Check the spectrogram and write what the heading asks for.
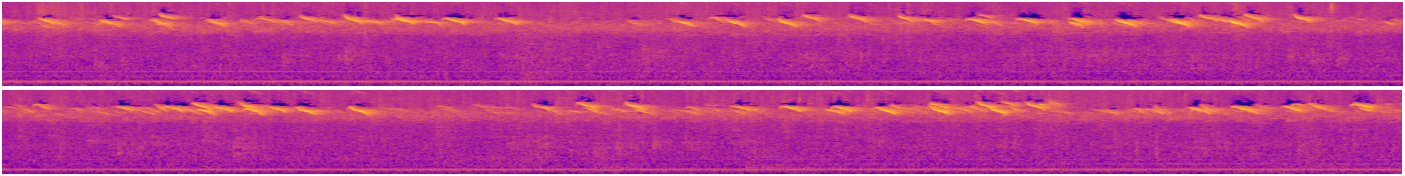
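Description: A crowd of pheasant chicks peeping nonstop: short, high, falling peeps, several a second and overlapping, thinning out briefly a couple of times. A faint low hum runs underneath.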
